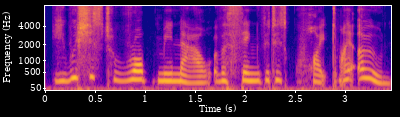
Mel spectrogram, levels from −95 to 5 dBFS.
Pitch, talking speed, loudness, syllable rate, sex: 235 Hz, 245 wpm, -18 LUFS, 5.0 syllables/s, female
